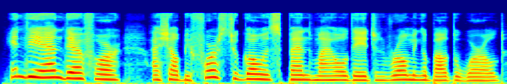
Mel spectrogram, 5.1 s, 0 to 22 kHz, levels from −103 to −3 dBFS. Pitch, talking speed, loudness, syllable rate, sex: 225 Hz, 235 wpm, -18 LUFS, 5.9 syllables/s, female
